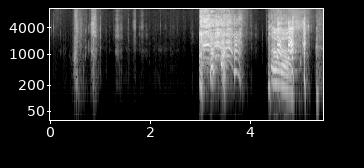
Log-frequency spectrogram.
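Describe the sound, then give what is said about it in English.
A couple of quick crunchy bites of popcorn, eaten with the face in the bowl, followed by two longer muffled voiced sounds that rise and fall, as if someone is mumbling or groaning with a full mouth. “Because my whole face is in the popcorn now.”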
